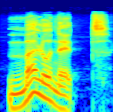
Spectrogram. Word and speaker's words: malhonnête: Malhonnête. Okay, remember, H doesn't exist, so malhonnête. Don't insist on the final E. Malhonnête. And here you get E accent circonflexe, so you pronounce it like E.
